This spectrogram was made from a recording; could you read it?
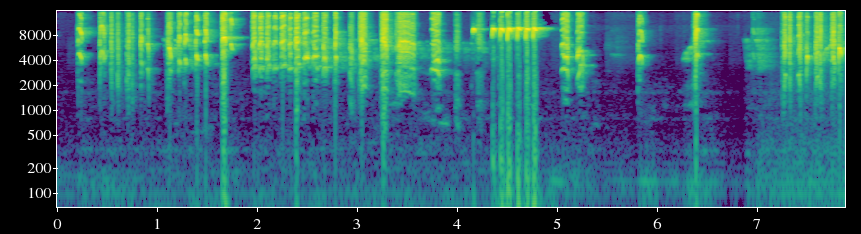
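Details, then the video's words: Olive-backed sunbird (kolibri ninja) song from an Indonesian masteran training recording for caged songbirds: rapid high chirps and short buzzy bursts in dense clusters, with one sustained thin high trill midway and brief pauses between phrases. "Masteran buat KOLIBRI Ninja Bahan Agar BUNYI"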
